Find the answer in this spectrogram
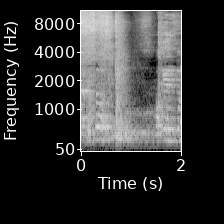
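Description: Several children shouting and calling out over one another, with a short hissy burst of noise in the first half-second, a brief lull, and the voices picking up again about halfway through.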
